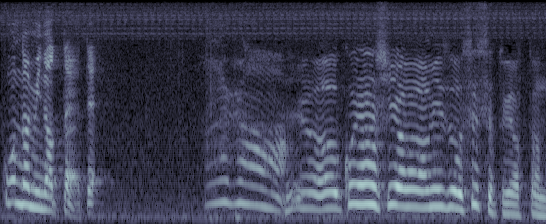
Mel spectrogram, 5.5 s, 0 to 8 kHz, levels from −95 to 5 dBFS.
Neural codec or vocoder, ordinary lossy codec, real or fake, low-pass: none; none; real; none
